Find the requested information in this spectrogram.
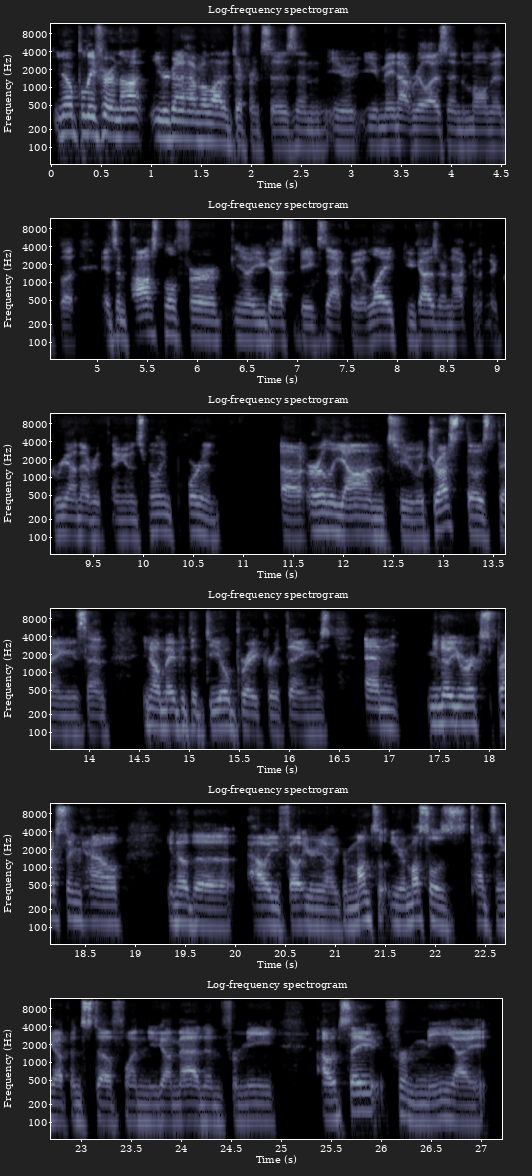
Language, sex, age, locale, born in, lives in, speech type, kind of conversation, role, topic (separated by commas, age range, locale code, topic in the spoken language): English, male, 18-19, en-US, United States, United States, conversation, unstructured, none, When should you walk away from a heated conversation?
